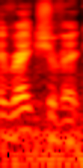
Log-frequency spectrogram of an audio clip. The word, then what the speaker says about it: Reykjavik: Yes, and I can say Reykjavik because I pronounce the J.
